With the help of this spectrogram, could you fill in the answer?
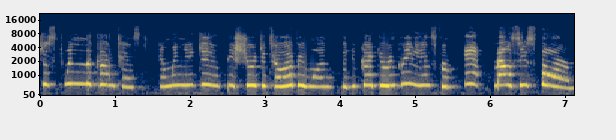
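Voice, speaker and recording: In a put-on character voice, a woman squeaks at an extremely high pitch and a moderate pace, with hardly any pauses. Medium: read story. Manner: warm, encouraging.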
